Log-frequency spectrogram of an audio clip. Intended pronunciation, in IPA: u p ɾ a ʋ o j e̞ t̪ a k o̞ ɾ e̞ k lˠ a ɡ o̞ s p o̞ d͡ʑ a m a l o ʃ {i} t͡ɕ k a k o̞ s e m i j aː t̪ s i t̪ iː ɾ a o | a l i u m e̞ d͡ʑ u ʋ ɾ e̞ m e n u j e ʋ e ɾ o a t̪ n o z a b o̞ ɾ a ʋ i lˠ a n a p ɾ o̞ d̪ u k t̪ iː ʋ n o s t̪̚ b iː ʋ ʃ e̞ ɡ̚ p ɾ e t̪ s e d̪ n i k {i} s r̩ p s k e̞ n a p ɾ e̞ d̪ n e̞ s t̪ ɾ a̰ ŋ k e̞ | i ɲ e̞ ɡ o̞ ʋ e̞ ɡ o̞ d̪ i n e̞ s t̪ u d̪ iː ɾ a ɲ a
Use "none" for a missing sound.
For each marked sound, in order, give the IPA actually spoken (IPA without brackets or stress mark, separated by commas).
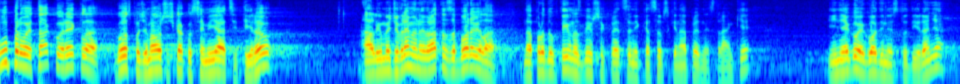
i, a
